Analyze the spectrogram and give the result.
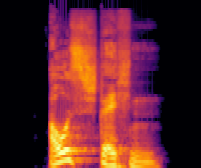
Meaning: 1. to cut out 2. to gouge 3. to supplant
- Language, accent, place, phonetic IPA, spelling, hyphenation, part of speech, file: German, Germany, Berlin, [ˈaʊ̯sˌʃtɛçn̩], ausstechen, aus‧ste‧chen, verb, De-ausstechen.ogg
